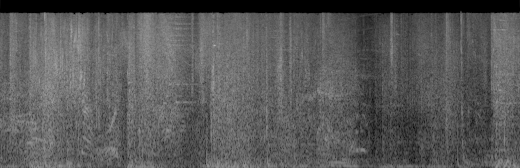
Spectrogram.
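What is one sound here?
Magic spells and weapons clash and burst in a busy fantasy battle.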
